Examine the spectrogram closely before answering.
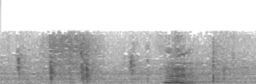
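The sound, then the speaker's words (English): Photocopier starting up and making a copy: light mechanical clicks and knocks, then a short, louder whirring sweep as the mechanism runs, with a few more clicks afterward. “you open this and put the paper in here. Then you press this button to start the machine and this button to get your copy.”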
